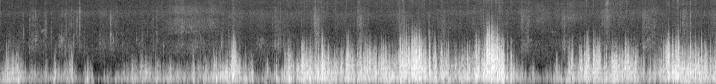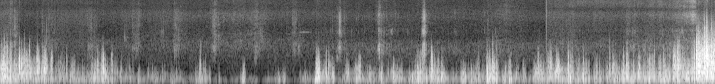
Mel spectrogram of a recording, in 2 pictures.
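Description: Wind gusts loudly across open ground outdoors.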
